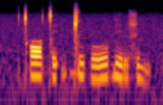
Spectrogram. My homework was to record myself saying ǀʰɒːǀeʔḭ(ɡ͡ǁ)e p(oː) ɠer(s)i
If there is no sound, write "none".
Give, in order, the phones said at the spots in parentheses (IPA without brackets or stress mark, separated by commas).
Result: ɡ͡ǁ, oː, ʂ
